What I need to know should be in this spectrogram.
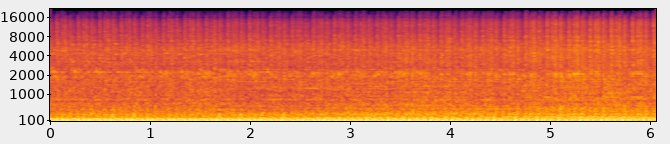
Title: Huge Exhaust leak i need to fix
